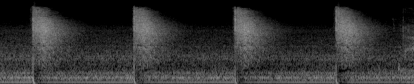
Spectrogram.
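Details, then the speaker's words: Sharp, loud, crisp snapping cracks about once a second over a steady machine hum from a picosecond laser machine; the crisp loud snap is said to reflect a very short pulse. "if the machine can reach these pause wise six hundred picoseconds it won't be started like this if the past bias longer other YAG laser machine they can output and solder like so so crass poor"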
